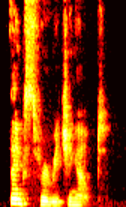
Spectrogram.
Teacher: put more emphasis or stress on the content words thanks reaching and remove some of the emphasis or stress from the word for thanks for reaching out not a big strong o sound in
